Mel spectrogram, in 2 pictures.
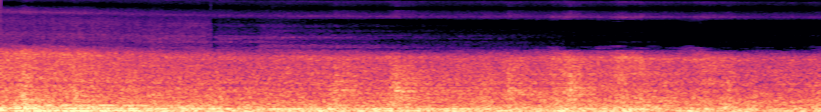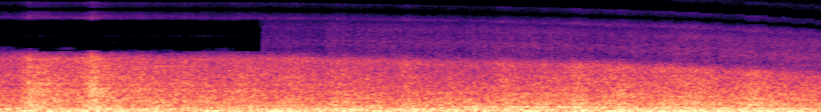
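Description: An electric multiple-unit train rumbles along the track.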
